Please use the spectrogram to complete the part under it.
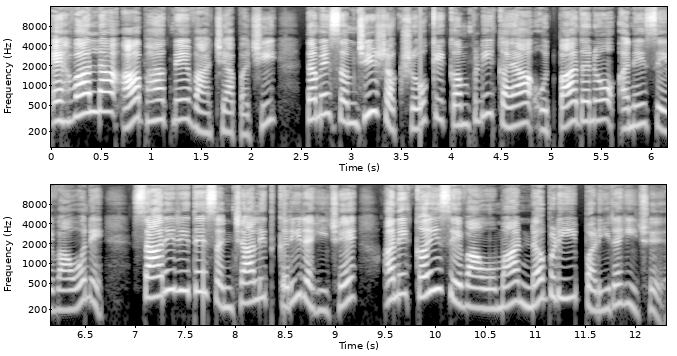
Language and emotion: Gujarati, neutral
